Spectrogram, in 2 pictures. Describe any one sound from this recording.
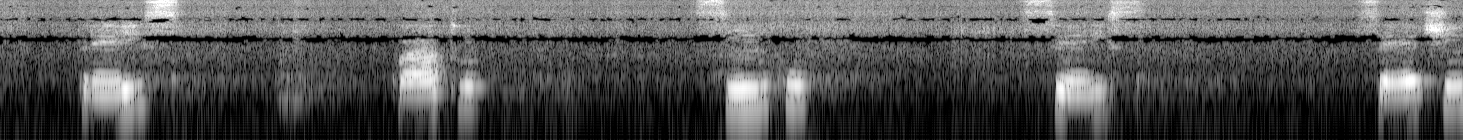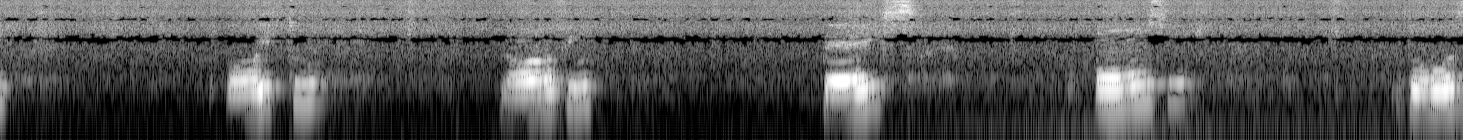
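A woman counts aloud in short, evenly spaced calls.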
